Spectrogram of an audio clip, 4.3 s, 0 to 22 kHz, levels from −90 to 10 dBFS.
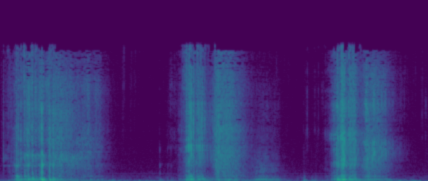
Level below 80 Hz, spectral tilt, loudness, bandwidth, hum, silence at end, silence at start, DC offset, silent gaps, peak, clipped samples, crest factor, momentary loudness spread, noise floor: -58 dBFS; -2.5 dB/octave; -34 LUFS; 17 kHz; none; 0.1 s; 0 s; under 0.1%; none; -12 dBFS; under 0.1%; 26 dB; 17 LU; -58 dBFS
